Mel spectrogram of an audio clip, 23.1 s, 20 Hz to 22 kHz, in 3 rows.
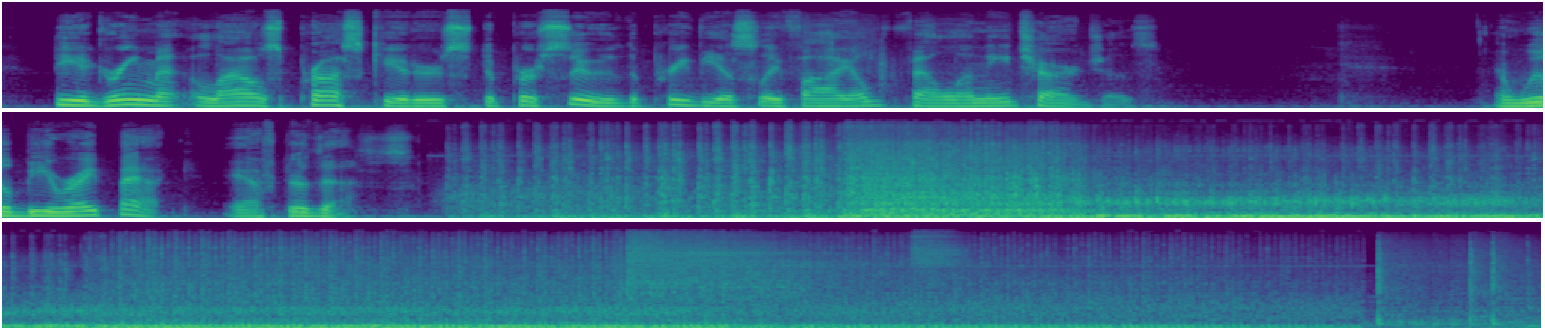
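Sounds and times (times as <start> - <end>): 
speech: 0.3 - 5.8, 7.4 - 10.1
Chevy 350 small block V8 engine of a 1990 Chevy Corvette idling: 9.9 - 23.0.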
